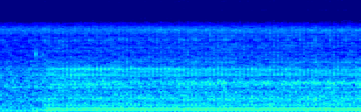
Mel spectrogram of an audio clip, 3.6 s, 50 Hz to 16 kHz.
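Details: Renault Laguna 3 Coupé 2.0 dCi 180 diesel at idle; a fine steady buzzing rattle from loose dashboard trim comes back when the pressed dash is released, dashboard vibration rattle at idle, cured by wedging foam on each side of the dash.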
